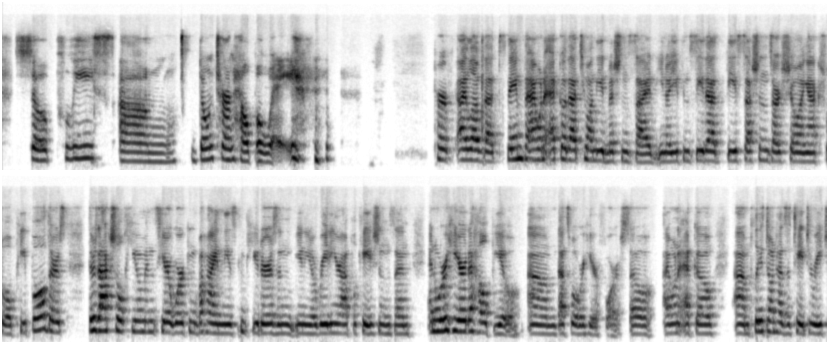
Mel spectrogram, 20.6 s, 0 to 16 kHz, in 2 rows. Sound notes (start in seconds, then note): 3.7 chuckles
